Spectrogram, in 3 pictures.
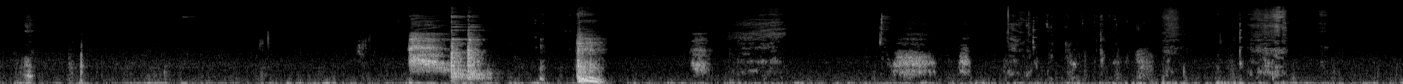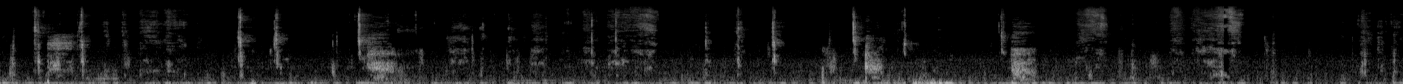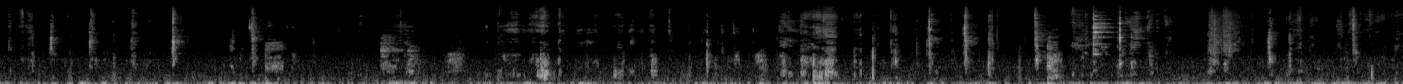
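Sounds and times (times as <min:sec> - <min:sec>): person chewing food: 0:09.6 - 0:13.4, 0:14.0 - 0:23.4, 0:24.0 - 0:24.2, 0:24.8 - 0:42.0.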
